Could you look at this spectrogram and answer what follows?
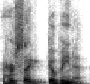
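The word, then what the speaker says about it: Herzegovina: I can't even pronounce Hersa Goina.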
